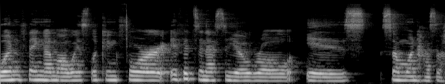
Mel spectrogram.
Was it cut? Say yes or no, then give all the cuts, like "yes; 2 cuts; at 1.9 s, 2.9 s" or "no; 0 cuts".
no; 0 cuts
